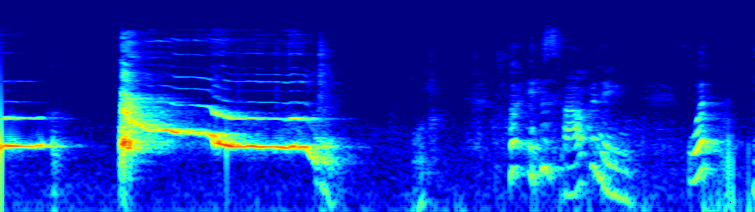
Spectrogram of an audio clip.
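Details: Miniature poodle howling indoors after hearing neighbor dogs barking; one long falling howl held for about two seconds, followed by softer wavering whines and a person's voice.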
